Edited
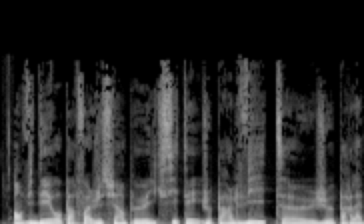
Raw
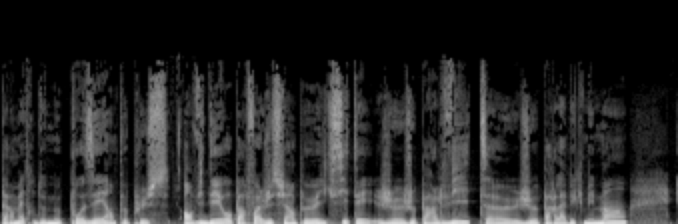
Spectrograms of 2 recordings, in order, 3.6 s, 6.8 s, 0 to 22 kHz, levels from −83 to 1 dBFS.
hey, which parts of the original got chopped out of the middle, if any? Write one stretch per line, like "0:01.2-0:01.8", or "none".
0:03.7-0:04.1

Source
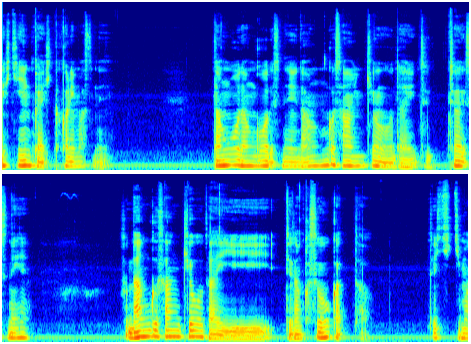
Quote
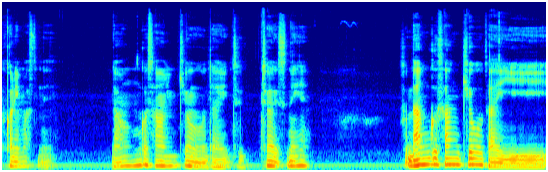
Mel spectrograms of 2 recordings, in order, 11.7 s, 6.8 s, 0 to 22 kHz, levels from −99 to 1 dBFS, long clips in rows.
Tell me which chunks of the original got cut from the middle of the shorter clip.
0:02.1-0:03.7

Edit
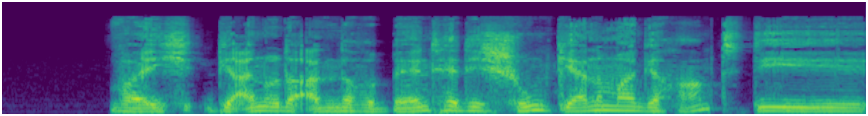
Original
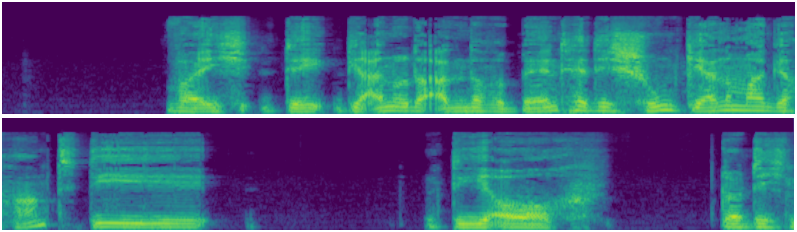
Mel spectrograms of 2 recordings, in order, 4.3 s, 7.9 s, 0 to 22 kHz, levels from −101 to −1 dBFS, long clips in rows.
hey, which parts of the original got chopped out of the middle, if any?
0:01.3-0:01.6

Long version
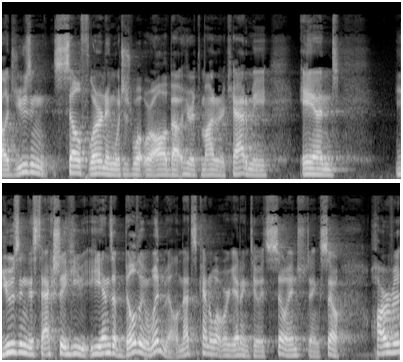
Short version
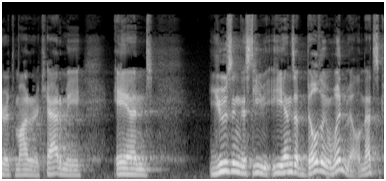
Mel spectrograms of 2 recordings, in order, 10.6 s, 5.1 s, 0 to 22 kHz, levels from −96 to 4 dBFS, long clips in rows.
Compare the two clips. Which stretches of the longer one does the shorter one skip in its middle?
0:05.8-0:06.2

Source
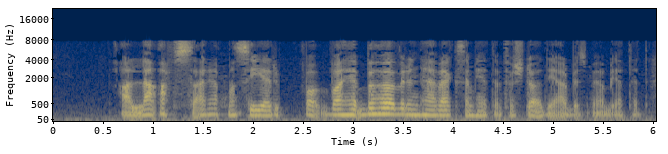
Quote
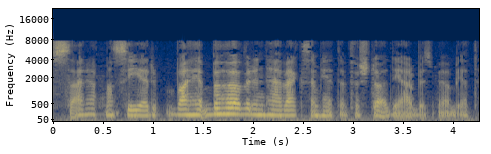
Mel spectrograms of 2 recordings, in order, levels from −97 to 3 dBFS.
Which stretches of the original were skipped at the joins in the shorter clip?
0:02.4-0:02.7

